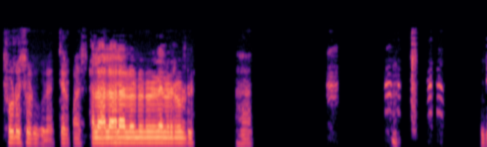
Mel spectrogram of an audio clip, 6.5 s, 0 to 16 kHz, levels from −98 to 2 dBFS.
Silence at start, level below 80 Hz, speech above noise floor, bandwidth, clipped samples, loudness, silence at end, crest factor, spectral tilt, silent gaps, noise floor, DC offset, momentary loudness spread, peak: 0.05 s; -66 dBFS; over 72 dB; 7.2 kHz; under 0.1%; -18 LUFS; 0.05 s; 20 dB; -7 dB/octave; 0.73-0.78 s, 2.60-3.13 s, 3.38-4.34 s, 4.51-5.11 s, 5.35-5.46 s, 5.58-5.68 s, 5.93-6.41 s; under -90 dBFS; under 0.1%; 26 LU; -2 dBFS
